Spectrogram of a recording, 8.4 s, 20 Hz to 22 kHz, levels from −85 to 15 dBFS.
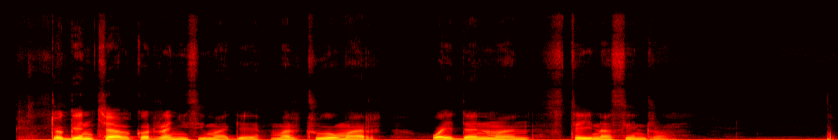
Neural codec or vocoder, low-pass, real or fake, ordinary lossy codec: none; 19.8 kHz; real; none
